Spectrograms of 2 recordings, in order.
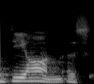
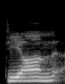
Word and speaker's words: Diane: But I think, you know, Diane for me, or Dion, as she told me, is the correct pronunciation. Dion, because of the Studio 54 association, I do really like that whole aspect.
